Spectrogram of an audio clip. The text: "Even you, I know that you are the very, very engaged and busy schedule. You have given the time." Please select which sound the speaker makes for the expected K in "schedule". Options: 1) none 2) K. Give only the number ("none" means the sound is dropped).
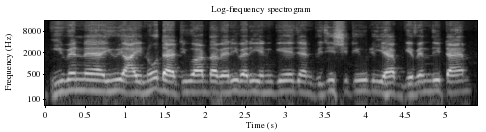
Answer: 1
